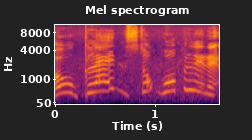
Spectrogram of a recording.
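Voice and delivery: playful, high-pitched squealing.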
